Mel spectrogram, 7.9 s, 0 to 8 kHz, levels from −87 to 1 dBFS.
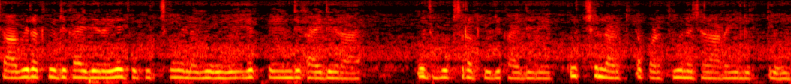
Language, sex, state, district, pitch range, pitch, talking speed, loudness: Hindi, female, Chhattisgarh, Bilaspur, 220-255 Hz, 235 Hz, 275 wpm, -32 LUFS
